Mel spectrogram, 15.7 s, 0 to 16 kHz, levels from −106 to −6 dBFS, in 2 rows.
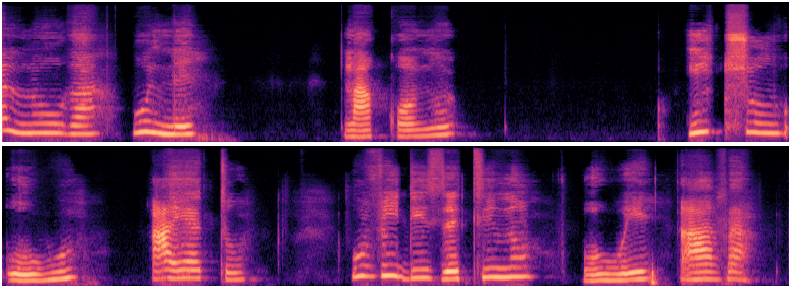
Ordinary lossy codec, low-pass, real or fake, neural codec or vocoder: AAC, 64 kbps; 14.4 kHz; fake; codec, 44.1 kHz, 2.6 kbps, DAC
